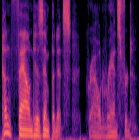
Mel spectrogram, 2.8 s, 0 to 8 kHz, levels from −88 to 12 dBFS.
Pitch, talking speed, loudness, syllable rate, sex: 110 Hz, 110 wpm, -20 LUFS, 4.6 syllables/s, male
